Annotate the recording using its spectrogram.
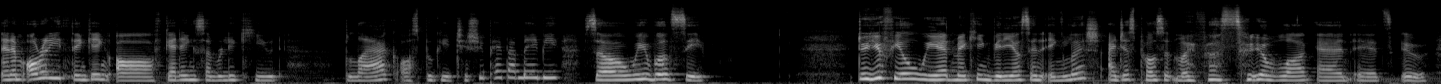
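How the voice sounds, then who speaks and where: A woman speaks with a German accent at a medium pitch, with ordinary pitch variation. Her pace is fairly slow, and the recording is very clean with a silent background. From Germany. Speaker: illustrator and art youtuber. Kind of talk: casual Q&A while sketching. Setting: home studio. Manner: relaxed.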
